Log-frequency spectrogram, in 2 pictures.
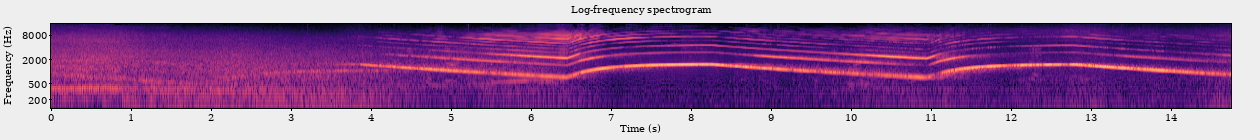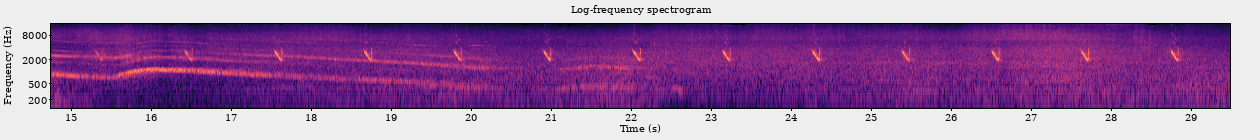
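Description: Emergency vehicle siren wailing, each cycle rising quickly and falling slowly, about four and a half seconds apart, fading out about 20 seconds in. After that a short high chirp repeats about once a second.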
